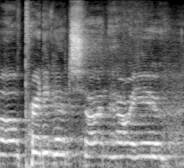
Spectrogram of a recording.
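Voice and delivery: very high squeak, like inhaled helium. Retelling a phone call with his dad, giving the dad's answer in a high helium voice. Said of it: "sounds like the helium plant's leaking again".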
